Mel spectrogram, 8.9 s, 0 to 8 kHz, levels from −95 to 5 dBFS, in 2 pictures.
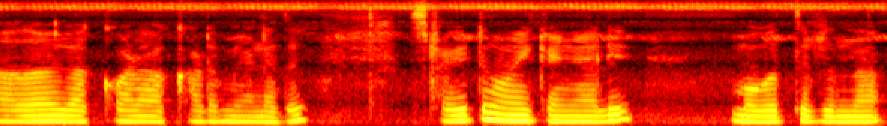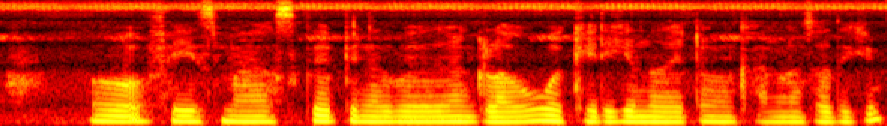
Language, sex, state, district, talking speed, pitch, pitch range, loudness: Malayalam, male, Kerala, Kozhikode, 110 wpm, 125 Hz, 120-135 Hz, -19 LUFS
